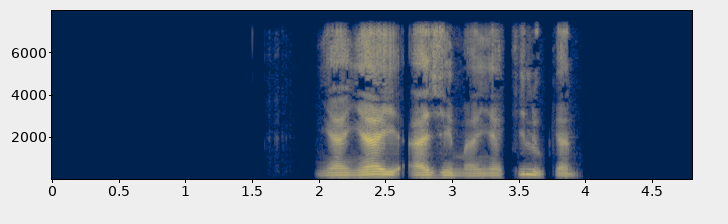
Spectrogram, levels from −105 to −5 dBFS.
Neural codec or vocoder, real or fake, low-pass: none; real; 7.2 kHz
